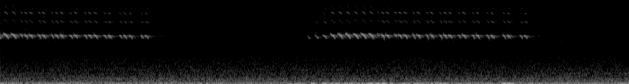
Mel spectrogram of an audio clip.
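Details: Cricket chirping close to home on 7 September 2023, captured with a TASCAM DR-05; two bursts of quick pulsed trill, about one and a half and two seconds long, with a gap between, over low-pitched environmental rumble.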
